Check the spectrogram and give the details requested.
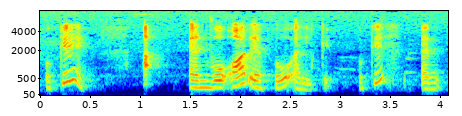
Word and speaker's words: Norfolk: The voice in the dream insists that I must go to a place called Norfolk. Here L is silent, okay? Norfolk, okay? And L is silent. Norfolk.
